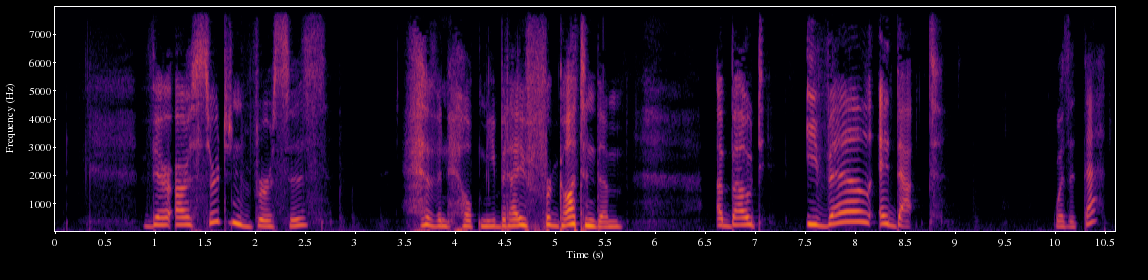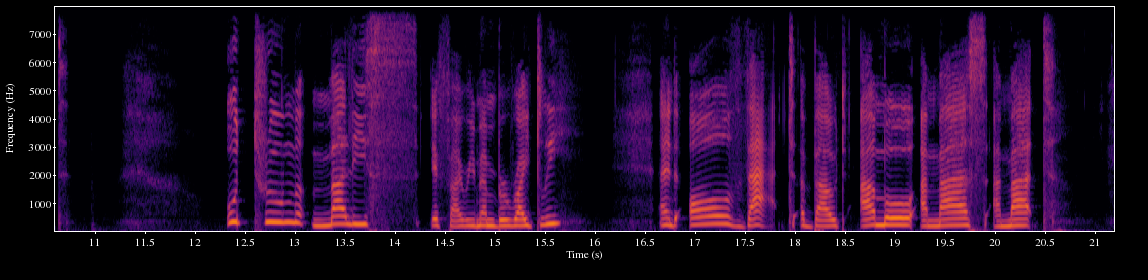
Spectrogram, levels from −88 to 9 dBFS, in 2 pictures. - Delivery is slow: Yes, slow, 95 wpm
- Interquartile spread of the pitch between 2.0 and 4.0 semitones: No, average, 4.5 semitones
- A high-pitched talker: Yes, high, 230 Hz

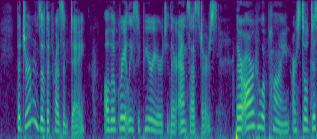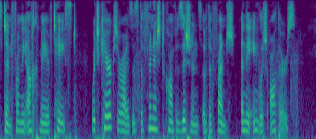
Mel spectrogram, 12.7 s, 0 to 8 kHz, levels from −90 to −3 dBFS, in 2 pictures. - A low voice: No, high, 200 Hz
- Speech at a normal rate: Yes, average, 170 wpm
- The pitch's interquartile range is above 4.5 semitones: No, average, 3.9 semitones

